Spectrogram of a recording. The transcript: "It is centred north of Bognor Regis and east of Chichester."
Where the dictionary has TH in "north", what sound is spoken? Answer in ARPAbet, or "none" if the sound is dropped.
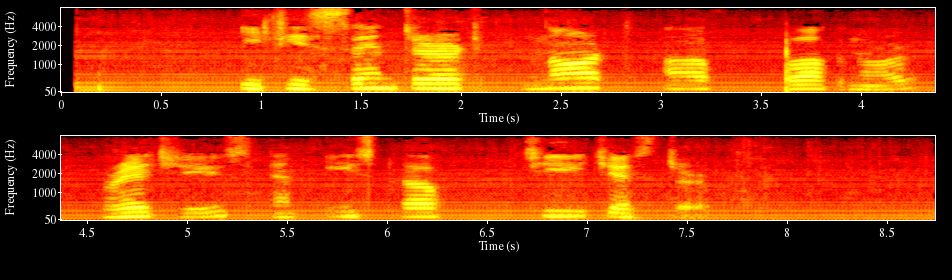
T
